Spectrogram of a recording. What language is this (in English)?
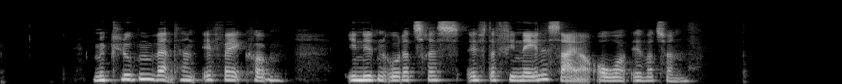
Danish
